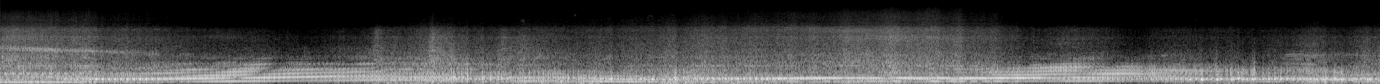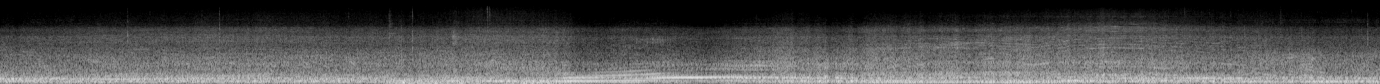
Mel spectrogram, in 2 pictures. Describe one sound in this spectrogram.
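Tyres squeal on tarmac.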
